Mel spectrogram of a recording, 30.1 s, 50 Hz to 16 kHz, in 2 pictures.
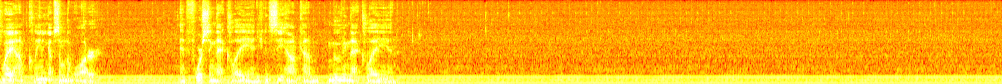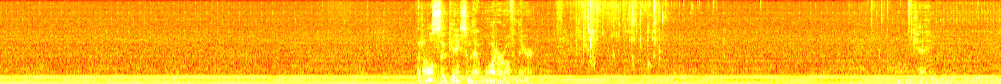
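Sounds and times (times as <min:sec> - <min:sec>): potter's wheel motor humming: 0:00.0 - 0:30.0.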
